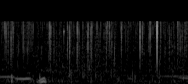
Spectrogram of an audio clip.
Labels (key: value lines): label: biophony, cascading saw
recorder: SoundTrap 600 or HydroMoth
